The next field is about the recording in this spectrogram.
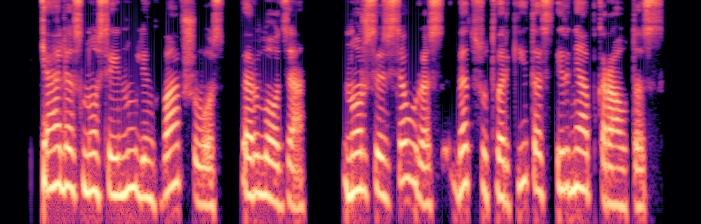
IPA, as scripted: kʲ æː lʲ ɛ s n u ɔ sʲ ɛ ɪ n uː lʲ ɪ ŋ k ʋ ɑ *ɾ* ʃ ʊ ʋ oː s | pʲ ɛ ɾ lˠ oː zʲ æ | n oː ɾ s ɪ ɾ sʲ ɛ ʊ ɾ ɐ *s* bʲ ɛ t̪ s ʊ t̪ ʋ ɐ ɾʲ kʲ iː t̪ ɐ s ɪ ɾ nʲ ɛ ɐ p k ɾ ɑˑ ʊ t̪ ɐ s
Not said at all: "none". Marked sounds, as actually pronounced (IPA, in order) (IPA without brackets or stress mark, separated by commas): ɾ, s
